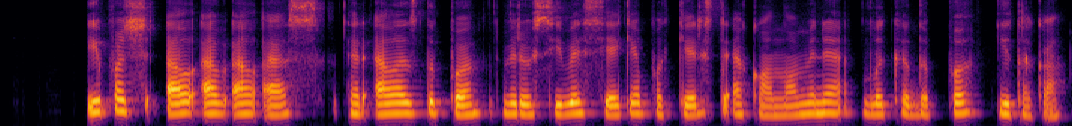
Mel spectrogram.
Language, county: Lithuanian, Kaunas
